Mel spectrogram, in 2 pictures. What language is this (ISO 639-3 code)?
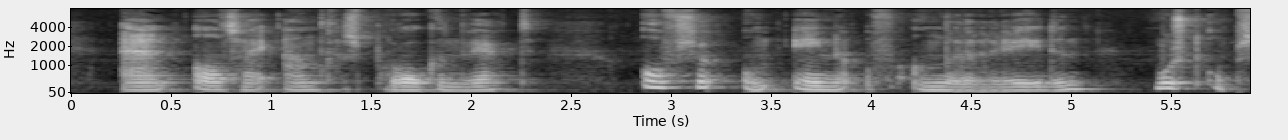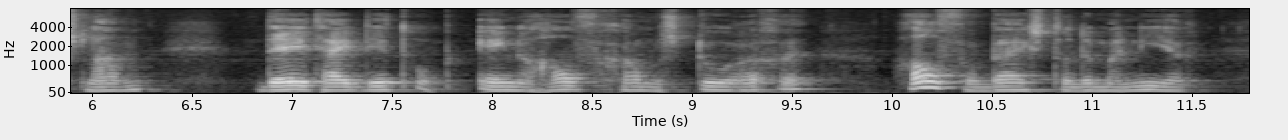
nld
